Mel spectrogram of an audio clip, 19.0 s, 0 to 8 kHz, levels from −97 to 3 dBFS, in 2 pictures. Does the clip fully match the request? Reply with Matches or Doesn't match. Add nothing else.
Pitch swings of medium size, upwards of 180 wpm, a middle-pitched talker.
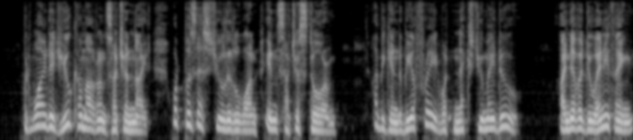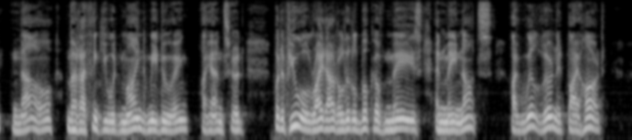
Matches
